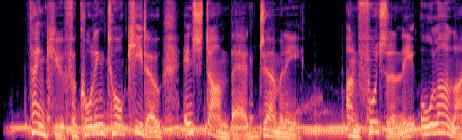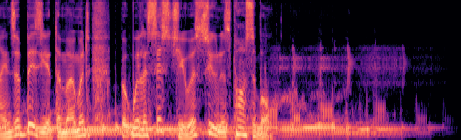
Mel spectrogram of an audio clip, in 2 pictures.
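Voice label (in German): telefonansagen sprecher British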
